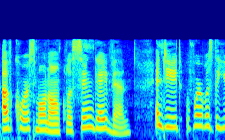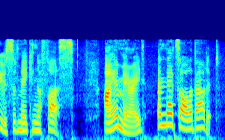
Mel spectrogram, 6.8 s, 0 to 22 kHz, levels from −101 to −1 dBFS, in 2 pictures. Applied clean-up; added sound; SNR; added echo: neural mask model Resemble Enhance denoiser.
